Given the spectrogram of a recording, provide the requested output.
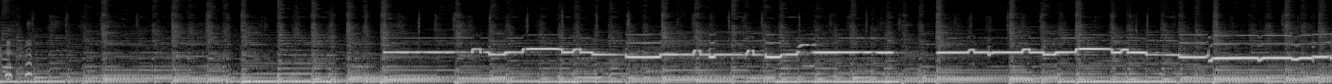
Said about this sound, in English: Whistle solos always symbolize sex. So, this is... doing it is happening. Notice how short it is. That joke works better after it ends. because right now it sounds like he's still going. He's just dragging it out now.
